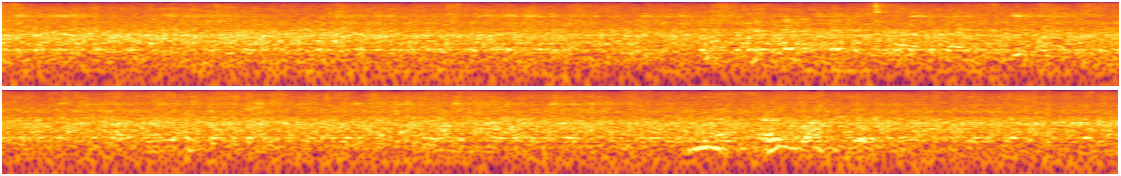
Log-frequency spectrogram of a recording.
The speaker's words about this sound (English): I'm sorry, sir, the bus behind me, I can't hear you very well. Could you come up a little?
